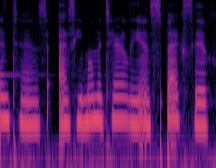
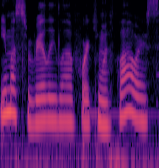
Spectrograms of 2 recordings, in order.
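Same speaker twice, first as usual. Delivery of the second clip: ordinary talk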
